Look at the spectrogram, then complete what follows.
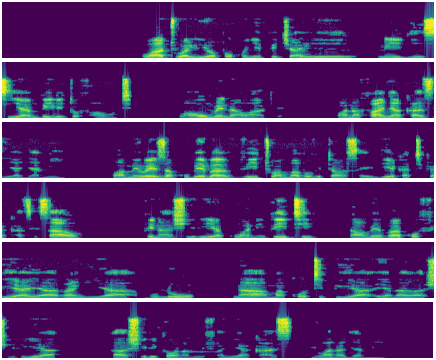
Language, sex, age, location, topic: Swahili, male, 25-35, Mombasa, health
